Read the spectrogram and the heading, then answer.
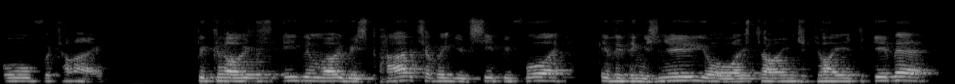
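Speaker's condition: Cerebral palsy; nerve messages hit speed bumps

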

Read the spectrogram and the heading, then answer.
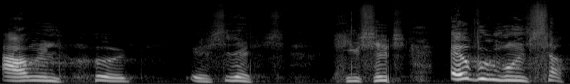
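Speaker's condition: Cerebral palsy

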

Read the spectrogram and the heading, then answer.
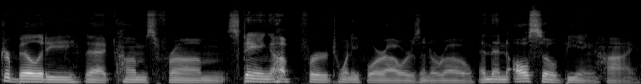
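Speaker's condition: No condition

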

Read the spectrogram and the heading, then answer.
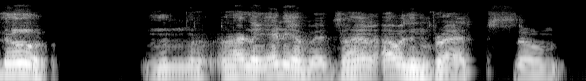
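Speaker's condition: Cerebral palsy; cerebral palsy since birth

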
